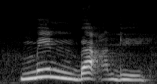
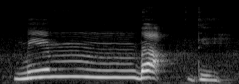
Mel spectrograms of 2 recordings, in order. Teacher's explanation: Mim ba, nun mati ketemu ba, dibaca iklab. Nunnya berubah menjadi suara mim. Jadi tidak diperkenankan membaca min ba'di, tetapi dibaca mim ba'di.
